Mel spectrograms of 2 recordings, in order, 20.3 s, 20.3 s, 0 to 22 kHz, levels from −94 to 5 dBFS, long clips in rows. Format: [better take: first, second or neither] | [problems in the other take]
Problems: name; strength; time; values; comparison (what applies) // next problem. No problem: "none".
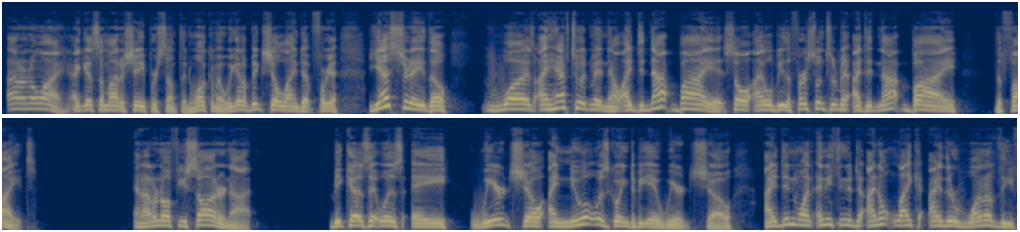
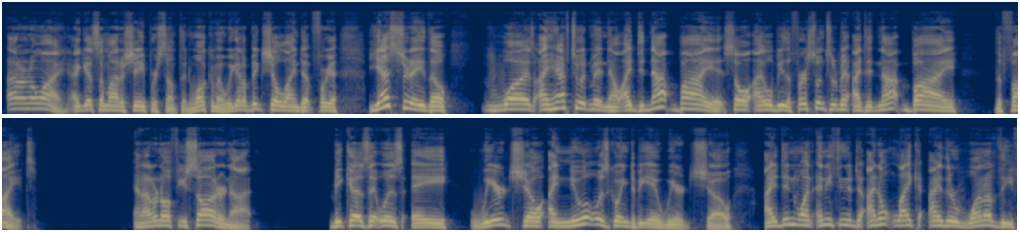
neither | none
